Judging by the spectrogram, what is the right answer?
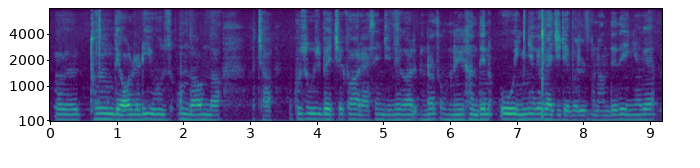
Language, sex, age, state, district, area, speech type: Dogri, male, 18-30, Jammu and Kashmir, Udhampur, rural, spontaneous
